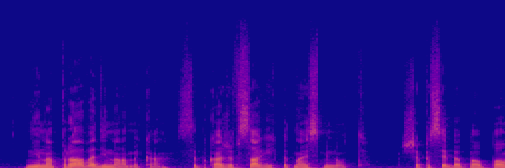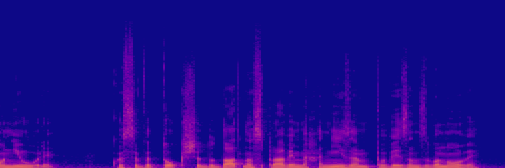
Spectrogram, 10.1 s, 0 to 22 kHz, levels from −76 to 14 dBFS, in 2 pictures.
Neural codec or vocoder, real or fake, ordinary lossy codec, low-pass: none; real; none; 19.8 kHz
